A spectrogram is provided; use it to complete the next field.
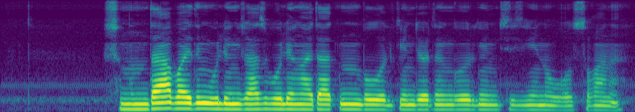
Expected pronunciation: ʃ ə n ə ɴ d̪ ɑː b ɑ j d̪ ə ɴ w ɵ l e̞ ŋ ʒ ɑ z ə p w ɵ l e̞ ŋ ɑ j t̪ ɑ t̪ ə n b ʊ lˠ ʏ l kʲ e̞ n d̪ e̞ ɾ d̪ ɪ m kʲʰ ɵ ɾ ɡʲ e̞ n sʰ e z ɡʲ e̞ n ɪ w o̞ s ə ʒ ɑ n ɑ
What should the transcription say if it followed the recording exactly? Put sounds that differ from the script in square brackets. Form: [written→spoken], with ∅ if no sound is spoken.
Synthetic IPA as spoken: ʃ ə n ə [ɴ→n] d̪ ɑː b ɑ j d̪ ə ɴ w ɵ l e̞ ŋ ʒ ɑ z ə p w ɵ l e̞ ŋ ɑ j t̪ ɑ t̪ ə n b ʊ lˠ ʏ l kʲ e̞ n d̪ e̞ ɾ d̪ ɪ [m→ŋ] kʲʰ ɵ ɾ ɡʲ e̞ n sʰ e z ɡʲ e̞ n ɪ w o̞ s ə [ʒ→ʁ] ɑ n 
